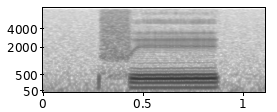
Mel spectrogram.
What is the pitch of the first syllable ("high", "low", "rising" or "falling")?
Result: high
